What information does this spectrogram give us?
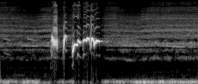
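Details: Single bright phrase of a sooty-headed bulbul in gacor, giras and menggaruda master-song style: a few sharp chips followed by a rising, wavering whistle, with soft low rumbling background.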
